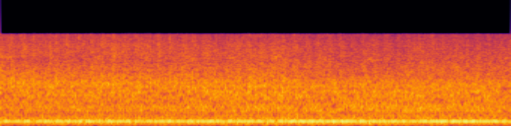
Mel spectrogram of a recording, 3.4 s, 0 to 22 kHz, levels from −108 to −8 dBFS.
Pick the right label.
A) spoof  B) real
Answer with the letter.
B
